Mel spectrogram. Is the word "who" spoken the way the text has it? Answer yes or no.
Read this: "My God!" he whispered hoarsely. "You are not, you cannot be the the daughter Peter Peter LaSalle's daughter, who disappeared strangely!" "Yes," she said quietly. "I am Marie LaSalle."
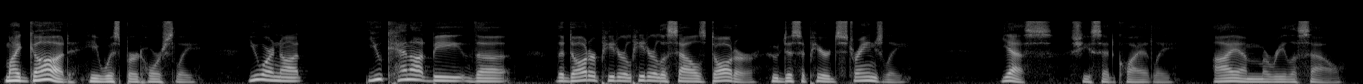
yes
